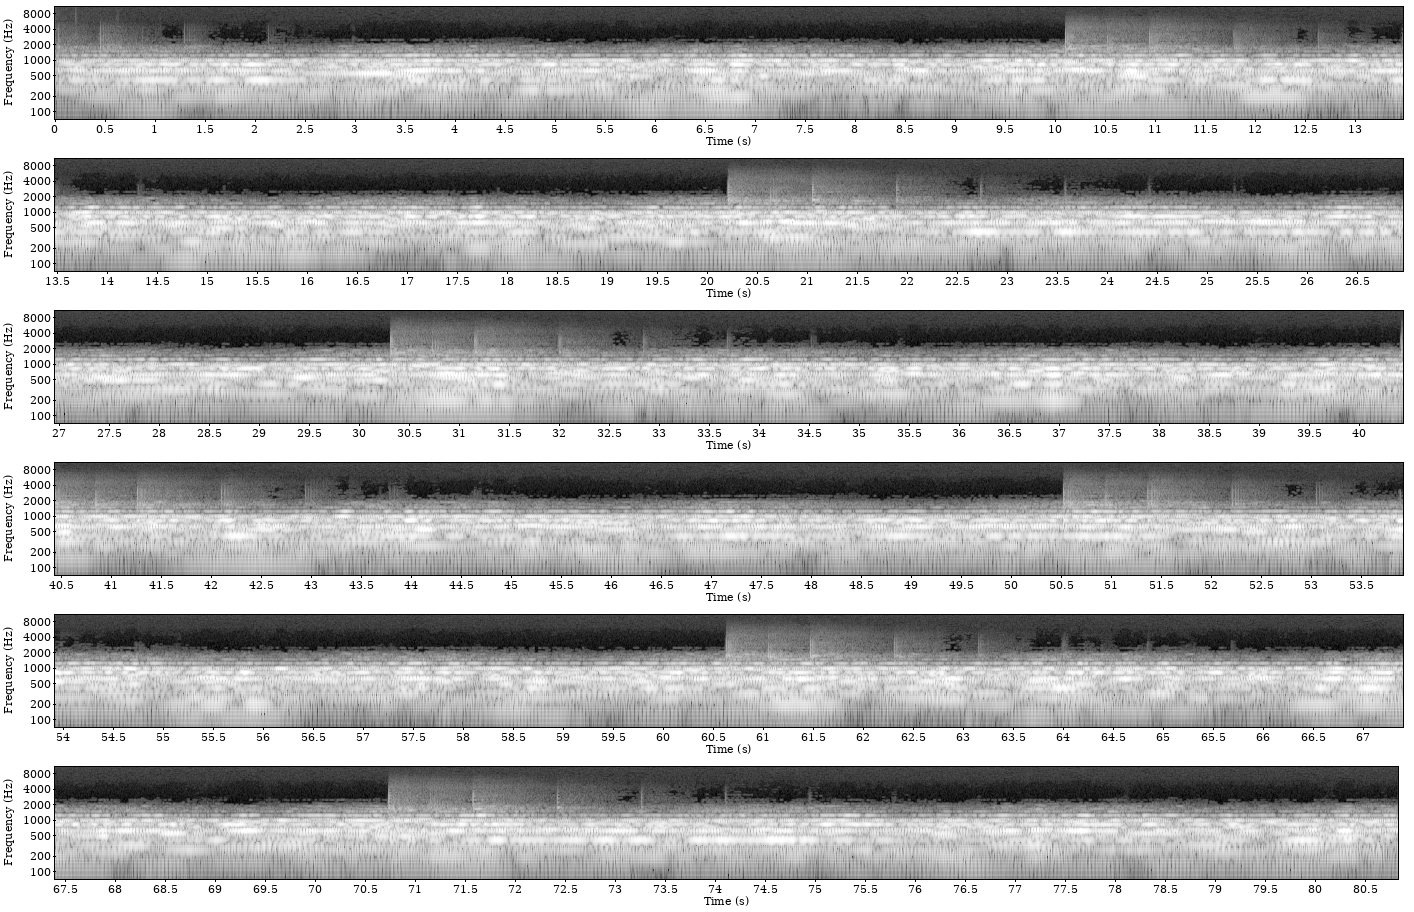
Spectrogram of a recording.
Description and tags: sad pad looping (consolidated)
sad warm pad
